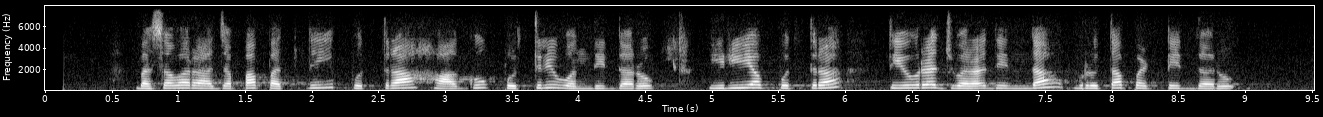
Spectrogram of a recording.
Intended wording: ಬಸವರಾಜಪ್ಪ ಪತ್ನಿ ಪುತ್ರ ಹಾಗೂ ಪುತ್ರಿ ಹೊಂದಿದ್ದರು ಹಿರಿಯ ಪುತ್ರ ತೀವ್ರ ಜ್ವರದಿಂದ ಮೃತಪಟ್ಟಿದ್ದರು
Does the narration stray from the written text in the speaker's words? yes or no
no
